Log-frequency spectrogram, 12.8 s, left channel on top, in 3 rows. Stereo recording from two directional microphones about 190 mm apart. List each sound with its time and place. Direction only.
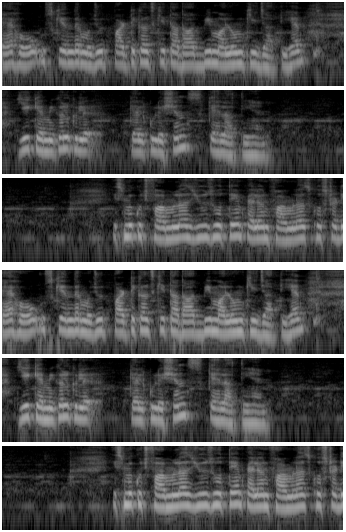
0.0 s speech: 50° right (ahead or behind)
9.6 s speech: 50° right (ahead or behind)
